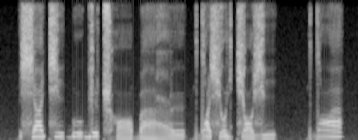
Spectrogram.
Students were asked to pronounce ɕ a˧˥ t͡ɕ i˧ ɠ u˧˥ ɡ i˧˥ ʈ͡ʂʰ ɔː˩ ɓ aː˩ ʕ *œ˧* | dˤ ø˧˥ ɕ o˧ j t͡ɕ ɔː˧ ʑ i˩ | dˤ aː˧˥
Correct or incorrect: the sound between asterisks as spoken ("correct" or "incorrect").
incorrect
